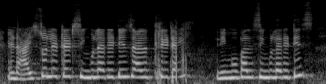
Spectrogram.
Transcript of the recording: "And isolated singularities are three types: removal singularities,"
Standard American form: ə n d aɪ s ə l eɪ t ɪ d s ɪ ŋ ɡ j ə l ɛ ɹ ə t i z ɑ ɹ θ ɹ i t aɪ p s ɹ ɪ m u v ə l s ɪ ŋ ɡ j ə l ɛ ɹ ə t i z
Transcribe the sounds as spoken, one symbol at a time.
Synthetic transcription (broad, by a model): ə n d aɪ s ə l eɪ t ɪ d s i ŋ ɡ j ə l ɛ ɹ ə t i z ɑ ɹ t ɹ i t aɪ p ɹ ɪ m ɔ b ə l s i ŋ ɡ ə l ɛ ɹ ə t i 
